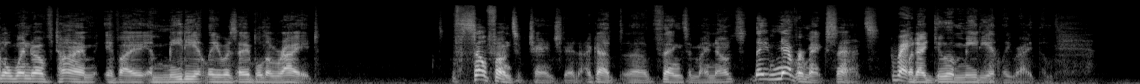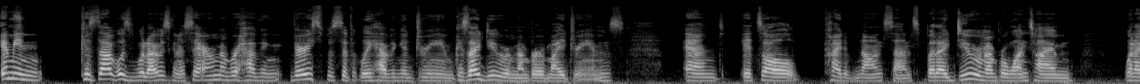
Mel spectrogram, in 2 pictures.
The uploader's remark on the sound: back in the car!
